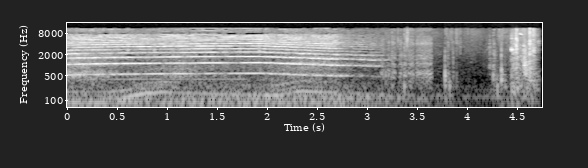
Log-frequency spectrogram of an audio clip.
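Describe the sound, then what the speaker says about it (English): Police car siren in the 1940s Los Angeles detective game L.A. Noire, a loud wailing tone rising and falling for about three seconds, then fading out beneath brief clatter. "Hit the siren."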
